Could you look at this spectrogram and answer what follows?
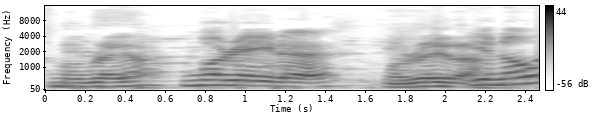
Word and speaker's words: Moreira: Is it pronounced Moreira?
